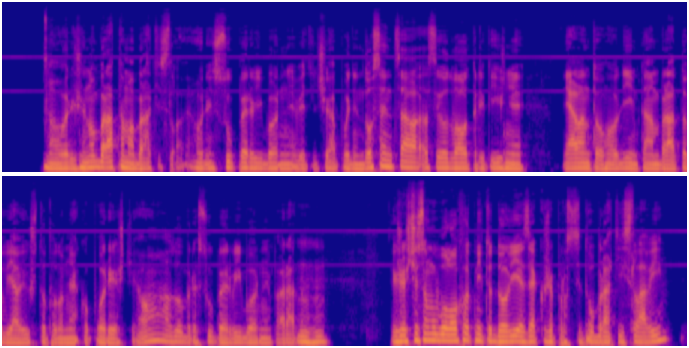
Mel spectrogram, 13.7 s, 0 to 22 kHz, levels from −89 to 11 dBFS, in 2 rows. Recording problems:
high-pitched whine; faint; throughout; 6 kHz, 35 dB below the speech

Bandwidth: 18.5 kHz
